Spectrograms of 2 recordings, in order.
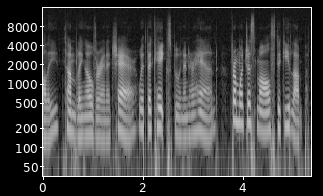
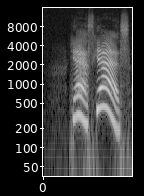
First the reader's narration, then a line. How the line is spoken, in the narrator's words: cried Phronsie, perfectly delighted at being at last understood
